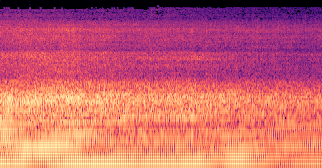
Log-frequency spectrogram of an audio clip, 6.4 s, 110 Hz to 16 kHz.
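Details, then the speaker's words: Free scrapped Troy-Bilt mower with Honda GCV160 engine that cut out when using self drive, running after warm-up and an oil level fix; steady, even single-cylinder beat with no cutting out, running properly. "I've let the engine will warm up quite a bit more and didn't ever look too much oil in it so I'll sort there and it seems to have done the job"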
